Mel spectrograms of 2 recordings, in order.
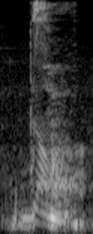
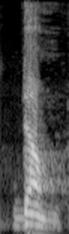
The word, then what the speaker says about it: dumb: But I need to tell you that the B here is silent in the word. It is pronounced dumb and not dumb. It is pronounced dumb.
